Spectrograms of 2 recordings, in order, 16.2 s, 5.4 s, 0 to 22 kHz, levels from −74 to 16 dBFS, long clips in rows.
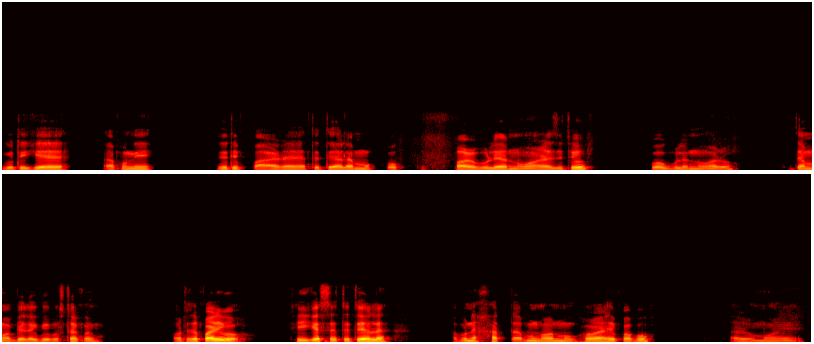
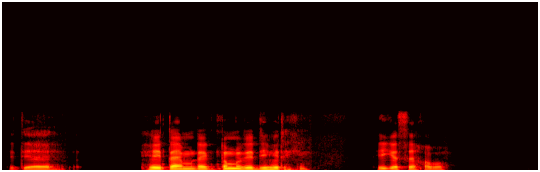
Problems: none marked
